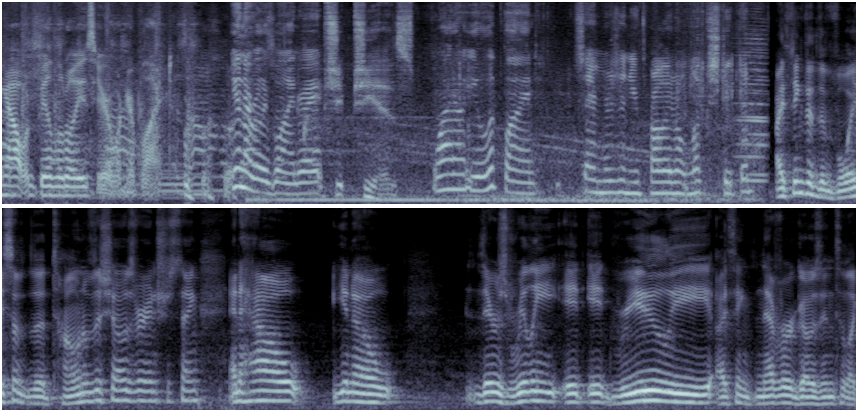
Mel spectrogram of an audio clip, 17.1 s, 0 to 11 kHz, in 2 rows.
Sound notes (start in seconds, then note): 8.5 car honking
